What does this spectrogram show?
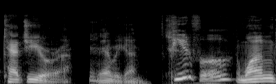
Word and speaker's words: Kajiura: kajiura kajiura yeah I never say it right kajiura there we go beautiful one can hear the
